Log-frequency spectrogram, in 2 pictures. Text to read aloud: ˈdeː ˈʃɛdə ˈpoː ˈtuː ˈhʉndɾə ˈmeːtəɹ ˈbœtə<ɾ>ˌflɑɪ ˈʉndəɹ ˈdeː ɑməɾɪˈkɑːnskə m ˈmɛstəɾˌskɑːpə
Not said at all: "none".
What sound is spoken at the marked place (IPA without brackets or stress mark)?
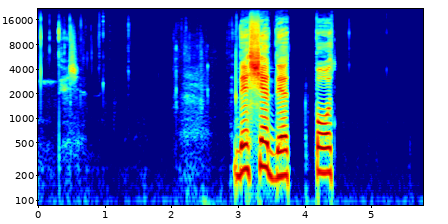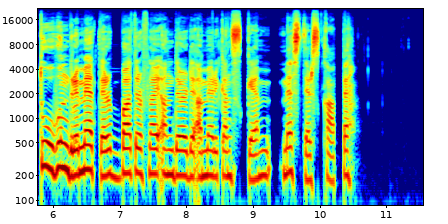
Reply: ɹ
